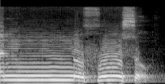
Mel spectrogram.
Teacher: الف اور لام کو نہ پڑھیں گے بلکہ بعد والے حرف سے ملا کر پڑھیں گے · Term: حروف شمسی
